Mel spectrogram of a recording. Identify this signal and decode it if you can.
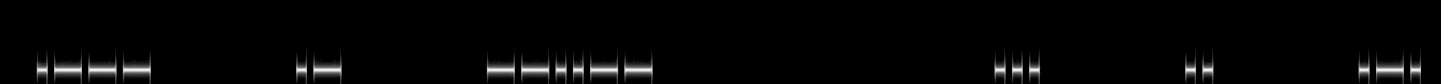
Morse code, heard as a keyed tone, about 14 wpm, spaced as for 5 wpm, 680 Hz. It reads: JA, SIR
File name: Morsekurs / Witze / Witz 30. Mai 2023 25 F70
